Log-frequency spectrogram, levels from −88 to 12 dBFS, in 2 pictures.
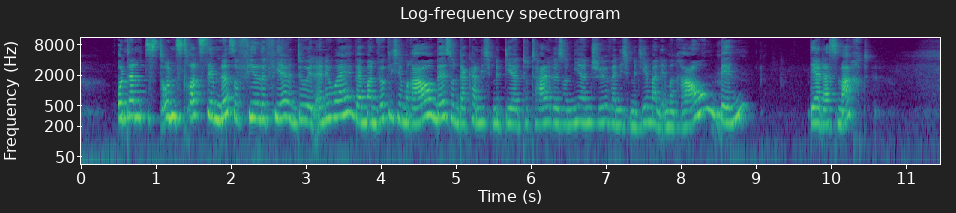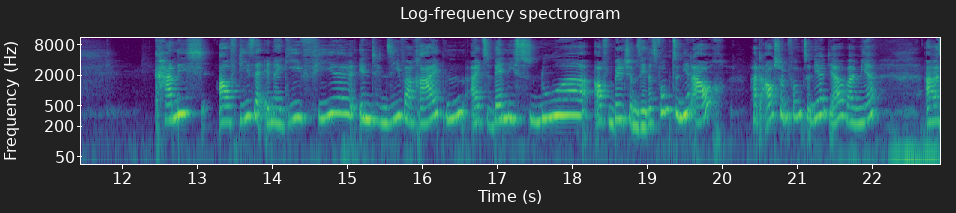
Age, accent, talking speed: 40-59, German, 175 wpm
